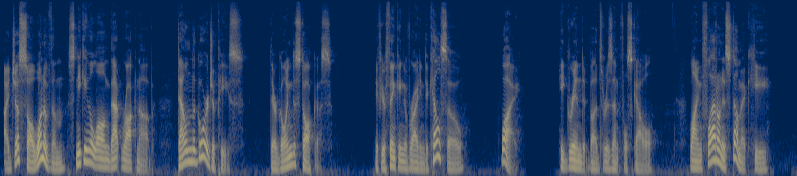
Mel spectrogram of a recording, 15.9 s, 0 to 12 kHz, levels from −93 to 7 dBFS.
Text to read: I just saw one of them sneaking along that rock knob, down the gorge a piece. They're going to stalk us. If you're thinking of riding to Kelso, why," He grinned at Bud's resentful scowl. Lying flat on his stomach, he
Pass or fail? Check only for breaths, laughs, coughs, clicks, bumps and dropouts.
pass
